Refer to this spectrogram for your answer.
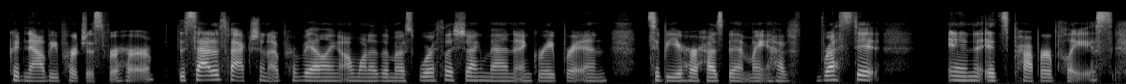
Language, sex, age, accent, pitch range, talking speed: English, female, 20-39, American, 175-210 Hz, 170 wpm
